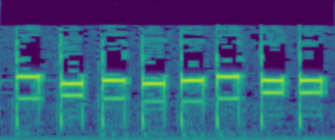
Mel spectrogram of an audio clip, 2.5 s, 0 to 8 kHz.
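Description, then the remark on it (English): A quick run of eight touch-tone phone beeps, evenly spaced and fairly loud, each a short dual-pitched tone as a different phone number is dialed in answer to an automated prompt to enter a 10-digit phone number, with no talking. “Okay, let's enter a different phone number.”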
